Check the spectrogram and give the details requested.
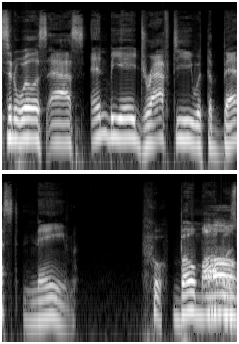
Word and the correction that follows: Mo Bamba: is pretty good. Mo Bamba. – No, it's Mo Bamba.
